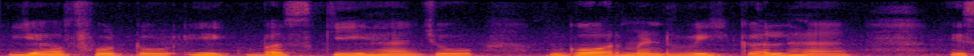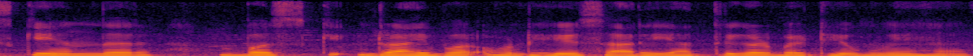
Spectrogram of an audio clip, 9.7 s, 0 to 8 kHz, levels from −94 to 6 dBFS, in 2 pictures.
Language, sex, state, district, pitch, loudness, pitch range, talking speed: Hindi, female, Uttar Pradesh, Jyotiba Phule Nagar, 185 Hz, -26 LUFS, 175-195 Hz, 130 wpm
